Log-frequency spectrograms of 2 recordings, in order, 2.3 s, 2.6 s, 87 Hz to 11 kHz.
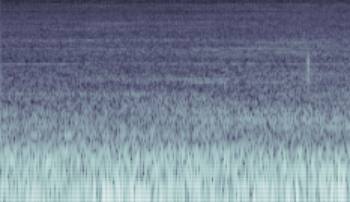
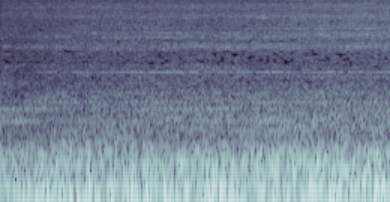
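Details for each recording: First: Walk-in freezer at about 23 degrees, found not working: after the digital thermostat and low pressure control start it mid-recharge on the low side, the compressor runs with a steady low hum and even drone, no knocking or chatter, normal compressor running. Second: Walk-in freezer not cooling, at about 23 degrees: loud, heavy, uneven low droning roar from the compressor; suspected internal bypass, suction line warm, sight glass possibly flashing, condenser fans running.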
